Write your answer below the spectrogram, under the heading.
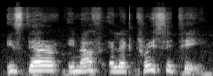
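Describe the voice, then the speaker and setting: A man's voice: high-pitched, moderate pace, slightly rough. A man who grew up in Ghana, speaking as a guest on an online panel over a video call, earnest and often repeating and restarting his phrases. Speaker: guest, rail project executive.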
